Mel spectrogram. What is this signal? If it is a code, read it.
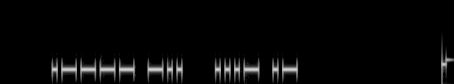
Morse code, heard as a keyed tone, about 25 wpm, 700 Hz. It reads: 1D VA
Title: Field Day Exchanges - 25wpm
